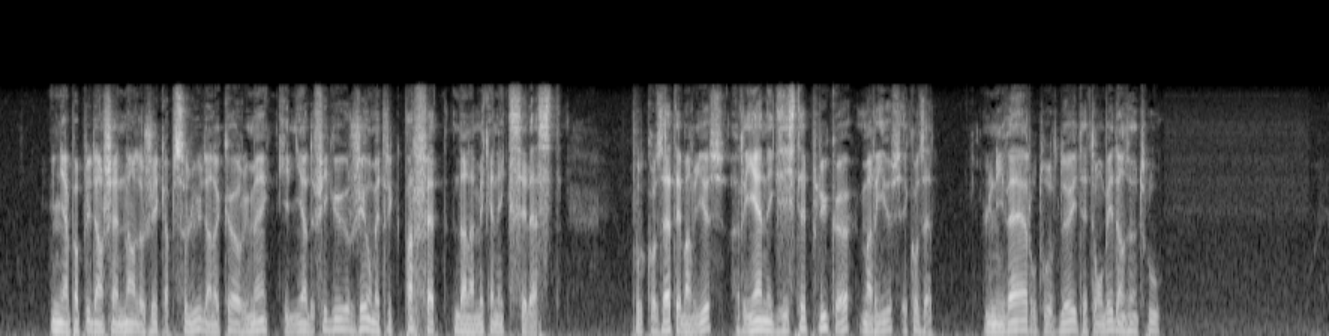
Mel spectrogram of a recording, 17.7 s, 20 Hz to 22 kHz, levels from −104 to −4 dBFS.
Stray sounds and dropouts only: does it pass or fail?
pass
